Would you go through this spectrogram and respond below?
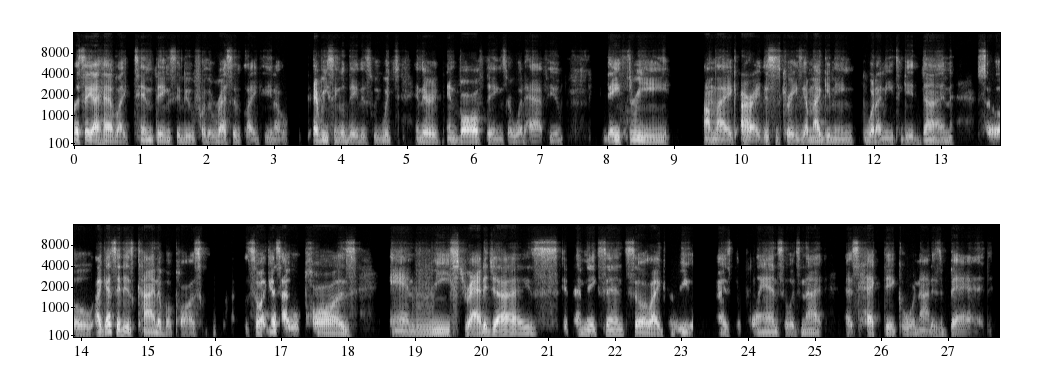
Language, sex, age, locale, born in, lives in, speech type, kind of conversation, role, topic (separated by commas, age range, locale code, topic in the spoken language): English, male, 45-49, en-US, United States, United States, conversation, unstructured, none, How do I spot when my priorities need to shift?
